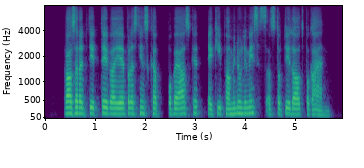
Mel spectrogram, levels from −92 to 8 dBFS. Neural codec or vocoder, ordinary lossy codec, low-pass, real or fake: codec, 16 kHz, 0.3 kbps, FocalCodec; none; none; fake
